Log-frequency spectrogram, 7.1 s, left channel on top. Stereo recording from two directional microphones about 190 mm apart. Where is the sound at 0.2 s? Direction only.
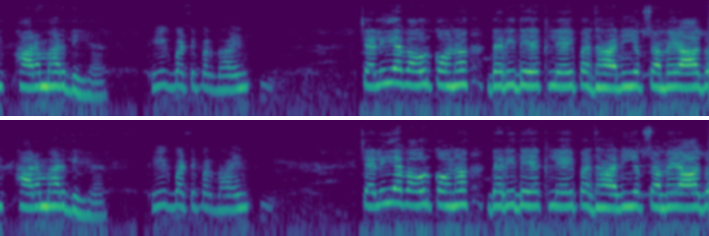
15° left (ahead or behind).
